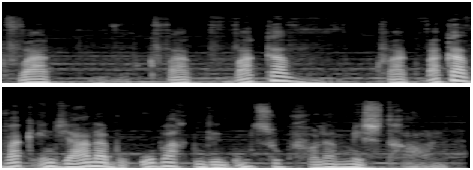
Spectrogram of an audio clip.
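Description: An actor playing an easygoing, bookish teenage boy detective in an audio drama, with a halting, wondering delivery. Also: mid-range voice, faint music behind, close to an everyday voice. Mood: reading aloud. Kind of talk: German audio drama acting.

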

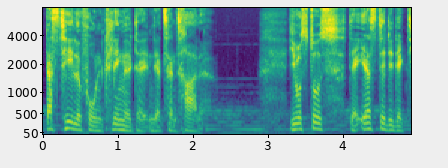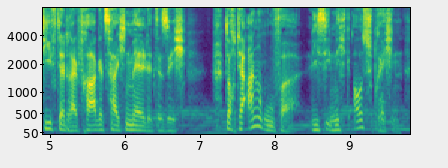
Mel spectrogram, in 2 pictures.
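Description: A man's voice: lowish voice, expressive, measured pace, a bit bright, soft background music. A man hosting a podcast who introduces the episode and then reads a passage from a book aloud. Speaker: podcast host and audiobook reader.

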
